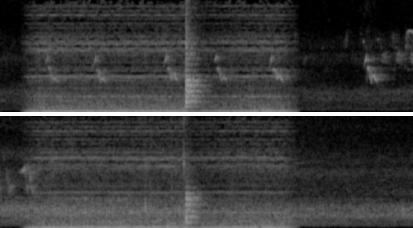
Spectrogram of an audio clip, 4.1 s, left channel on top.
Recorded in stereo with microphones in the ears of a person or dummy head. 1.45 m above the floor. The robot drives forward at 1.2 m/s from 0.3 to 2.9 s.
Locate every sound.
1.9 s a clap: 85° left; by 2.1 s 90° left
